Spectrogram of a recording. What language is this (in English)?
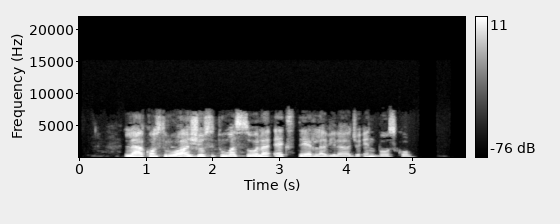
Esperanto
